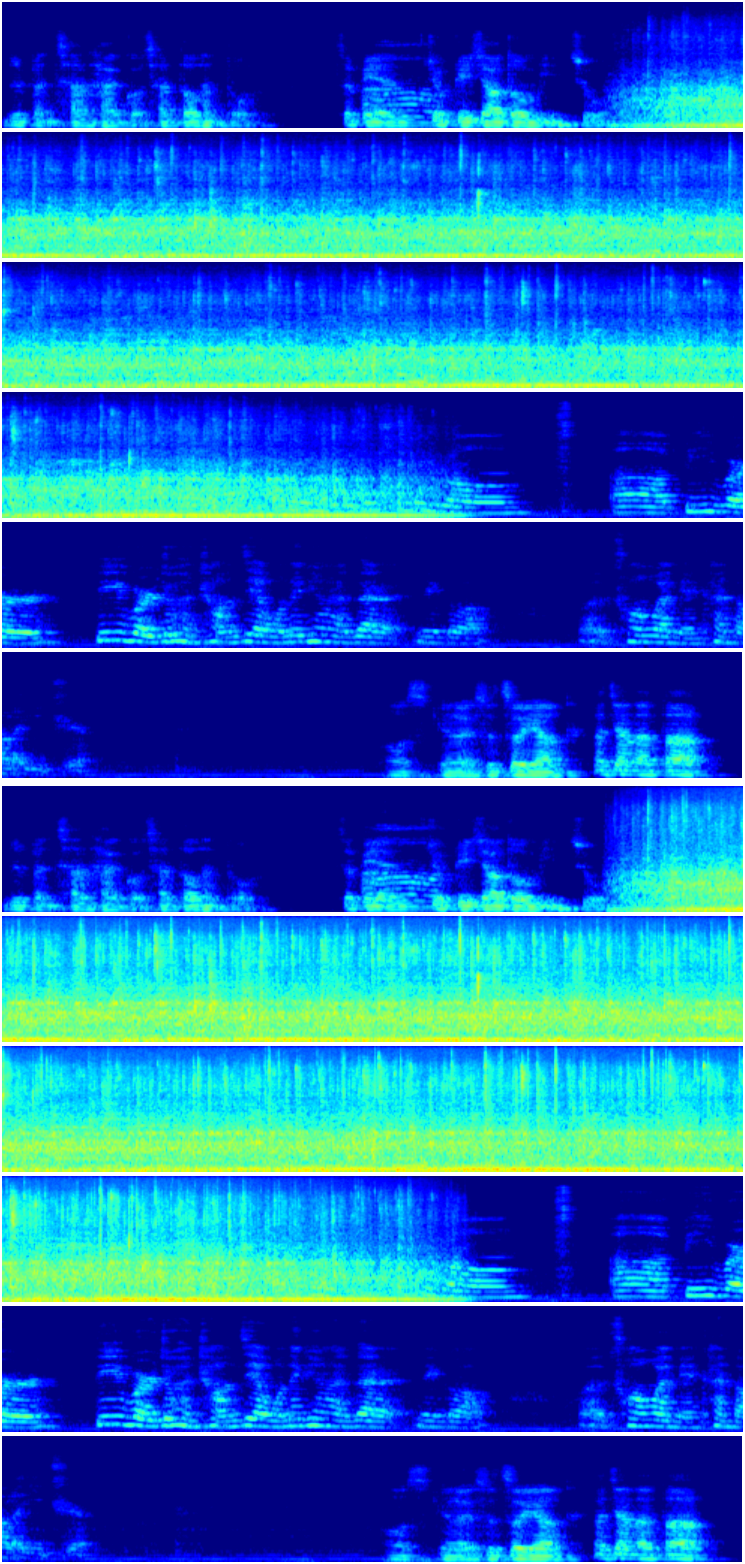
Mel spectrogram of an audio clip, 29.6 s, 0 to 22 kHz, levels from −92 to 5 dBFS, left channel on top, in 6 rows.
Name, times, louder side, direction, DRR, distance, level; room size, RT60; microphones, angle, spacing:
voice 1, 0.0-1.7 2.2-4.1 6.8-7.0 8.4-9.1 9.6-14.5 27.2-29.3, equal, 5° left, 2.7 m, -49 dB
voice 2, 2.4-3.1 15.4-18.6 18.9-20.1 20.4-23.0 23.6-25.3 25.8-25.9, right 2 dB, 40° right, 1.5 m, -53 dB
Rain, 4.1-17.9, right 6 dB, 65° right, 0.3 m, -31 dB
7.2 x 4.7 x 4.3 m
head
